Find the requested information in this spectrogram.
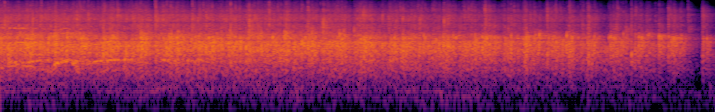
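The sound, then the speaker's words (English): Audience applause for a band after its performance: dense, loud, even clapping from many hands that holds steady throughout, then thins and drops away at the very end. “Give it up for that great band.”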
